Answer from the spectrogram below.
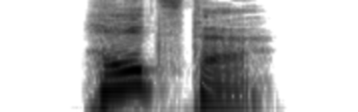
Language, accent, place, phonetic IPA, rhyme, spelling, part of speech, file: German, Germany, Berlin, [ˈhɛlstɐ], -ɛlstɐ, hellster, adjective, De-hellster.ogg
- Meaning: inflection of hell: 1. strong/mixed nominative masculine singular superlative degree 2. strong genitive/dative feminine singular superlative degree 3. strong genitive plural superlative degree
